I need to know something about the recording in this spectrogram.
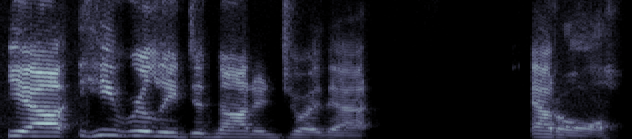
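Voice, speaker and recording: A woman's voice: fairly low pitch, lively intonation, unhurried. An older woman being interviewed, telling anecdotes and sharing family memories. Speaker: interview guest sharing memories of her father. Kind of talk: reminiscing, anecdotal storytelling.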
